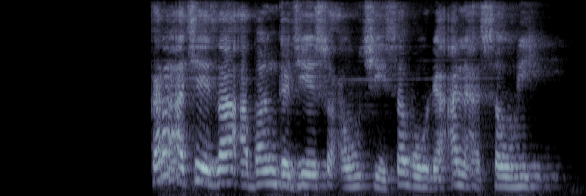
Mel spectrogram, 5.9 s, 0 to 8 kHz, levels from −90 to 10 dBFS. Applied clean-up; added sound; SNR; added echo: neural mask model DeepFilterNet 3.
